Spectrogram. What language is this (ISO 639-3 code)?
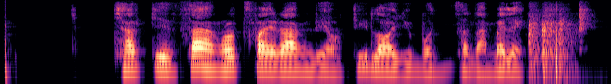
tha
